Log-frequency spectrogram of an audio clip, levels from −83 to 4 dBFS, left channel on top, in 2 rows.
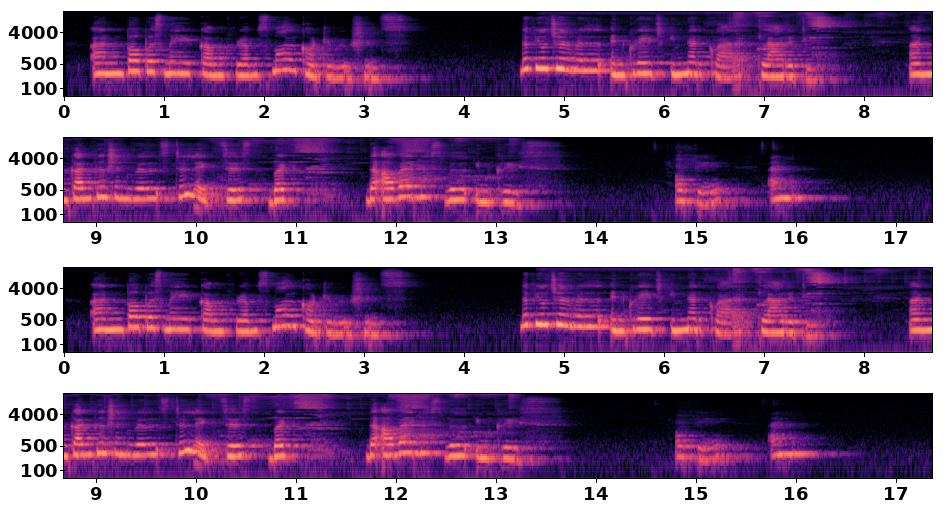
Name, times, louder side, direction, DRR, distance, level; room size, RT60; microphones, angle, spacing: voice 1, 0.3-3.4 4.6-7.6 8.4-11.0 11.7-13.6, equal, ahead, 6 dB, 0.4 m, -22 dB
sound 1, 4.7-13.2, right 3 dB, 25° right, 2.6 m, -42 dB
voice 2, 14.8-15.3 15.7-16.0, left 2 dB, 65° left, 7 dB, 0.8 m, -27 dB
9.8 x 8.0 x 3.0 m, 0.96 s
head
